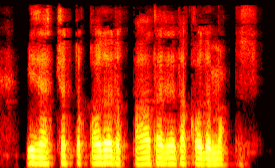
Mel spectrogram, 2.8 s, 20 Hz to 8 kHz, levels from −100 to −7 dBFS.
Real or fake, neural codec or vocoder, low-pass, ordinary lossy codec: real; none; 7.2 kHz; AAC, 32 kbps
